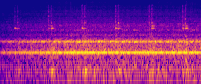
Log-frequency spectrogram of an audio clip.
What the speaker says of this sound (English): So we're back over on the milling machine now, and you can see the machine's running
